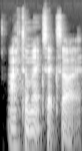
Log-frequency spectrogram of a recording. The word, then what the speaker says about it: ATVMXXI: It's going to say in his bio, pronounced ATVMXXI. There you go. We got it, bro. Oh, actually, I was like, where are you reading? Atom. Oh, atom, yeah. XXI. Atom XXI.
